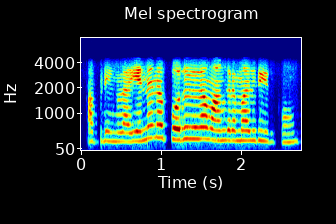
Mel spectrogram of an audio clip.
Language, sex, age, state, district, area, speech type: Tamil, female, 18-30, Tamil Nadu, Erode, rural, conversation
